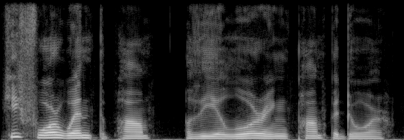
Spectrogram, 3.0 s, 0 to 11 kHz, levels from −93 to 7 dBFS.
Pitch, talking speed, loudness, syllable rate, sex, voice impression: 170 Hz, 160 wpm, -18 LUFS, 5.5 syllables/s, female, feminine, middle-aged, tensed, powerful, clear, intellectual, calm, friendly, elegant, lively, slightly strict, slightly sharp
